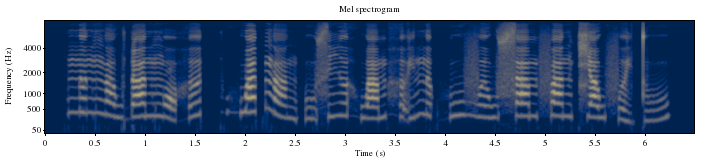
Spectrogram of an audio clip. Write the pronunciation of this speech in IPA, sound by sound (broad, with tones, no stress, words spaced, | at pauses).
nə˧nŋa̤˨˩w ɗa˧nŋɔ˧˩hə˦˥t̚ | hwa˦˥t̚ŋa̤˨˩ŋ ʔu˧˩si˧ə̯hwa˨˦mhə̰˧˥j nə̰˧˨whu˧ və˧w sa˧mfa˧n t͡ɕa˧wfə˧˩jt̪u˨˦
